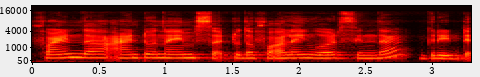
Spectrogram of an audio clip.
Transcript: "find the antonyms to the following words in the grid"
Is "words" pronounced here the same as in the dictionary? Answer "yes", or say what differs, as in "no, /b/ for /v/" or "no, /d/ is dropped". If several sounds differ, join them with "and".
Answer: no, /s/ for /z/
